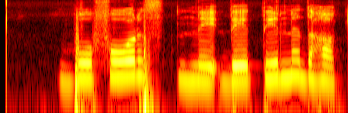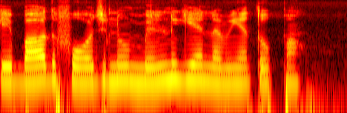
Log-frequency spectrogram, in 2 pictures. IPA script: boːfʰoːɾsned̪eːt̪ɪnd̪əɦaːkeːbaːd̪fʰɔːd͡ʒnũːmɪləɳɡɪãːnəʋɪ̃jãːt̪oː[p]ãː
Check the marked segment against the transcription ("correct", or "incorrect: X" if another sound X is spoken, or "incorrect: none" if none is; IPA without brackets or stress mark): correct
